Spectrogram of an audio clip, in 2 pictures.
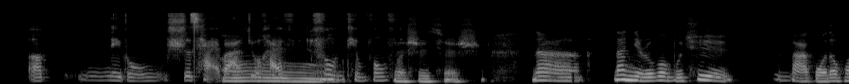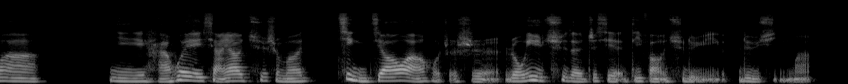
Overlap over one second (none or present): present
